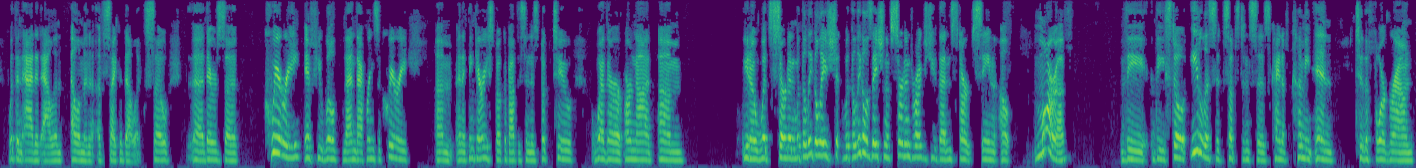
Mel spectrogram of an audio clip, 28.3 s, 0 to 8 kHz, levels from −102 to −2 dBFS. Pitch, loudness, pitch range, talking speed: 160 Hz, -25 LUFS, 145-185 Hz, 140 wpm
